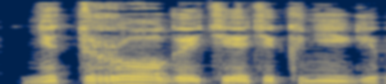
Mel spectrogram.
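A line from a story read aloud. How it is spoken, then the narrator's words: Moan. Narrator (Russian): простонал Шик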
